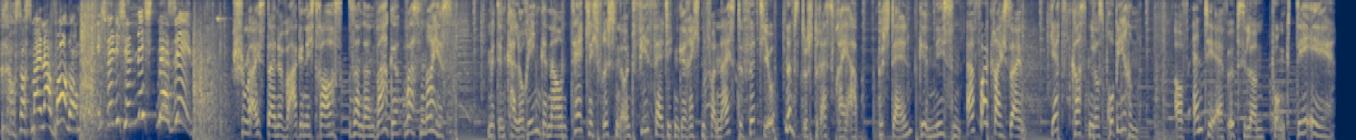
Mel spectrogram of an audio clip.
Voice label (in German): Funkspot; NTFY Deutschland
